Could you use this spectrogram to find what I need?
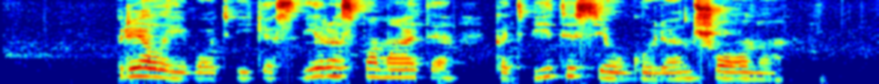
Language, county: Lithuanian, Utena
